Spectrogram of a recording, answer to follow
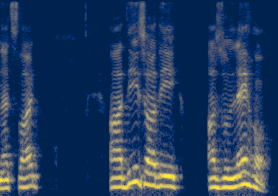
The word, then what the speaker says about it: Azulejo: These are the Azulejo. Is that correct pronunciation, or is it a soft J? Azulejos.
